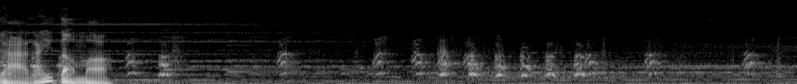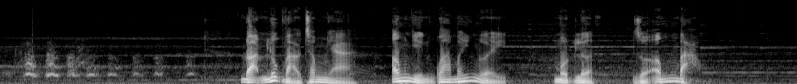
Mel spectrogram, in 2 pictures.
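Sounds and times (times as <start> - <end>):
speech: 0.0 - 1.2, 10.4 - 15.0
two house dogs barking at night: 0.0 - 10.1.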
